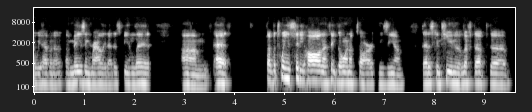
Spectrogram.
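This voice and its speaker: A man's voice: medium pitch, darkish tone. A young adult man, an educator and activist, introducing himself and speaking in advocacy on a panel video call. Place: small room at home, indoors. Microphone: headset on a video call. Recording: dull, lo-fi video call audio.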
